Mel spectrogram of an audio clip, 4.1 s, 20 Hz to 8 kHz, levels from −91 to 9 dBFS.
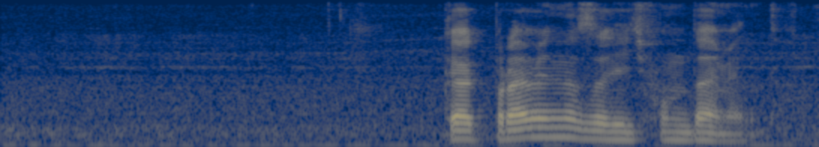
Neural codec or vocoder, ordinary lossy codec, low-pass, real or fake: none; none; none; real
